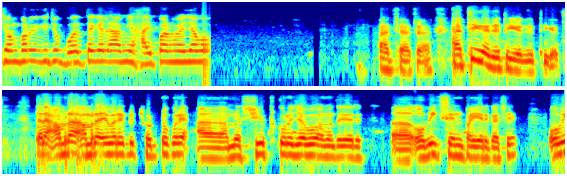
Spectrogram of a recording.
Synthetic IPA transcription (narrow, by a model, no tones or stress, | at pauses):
ʃɔmpoɾkekit͡ɕʰubolt̪eɡeleamiɦajpaɾɦoed͡ʑabo | atːɕʰaatːɕʰa̰hɛ̃ʈʰikat͡ɕʰeʈʰikat͡ɕʰeʈʰika̰t͡ɕʰe̥t̪aleamɾaamɾaeβaɾek̚ʈut͡ɕʰoʈːokoɾeʔamɾaʃifʈkoɾed͡ʑaboamad̪eɾ | obiksenpajeɾkat͡ɕʰe | obi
